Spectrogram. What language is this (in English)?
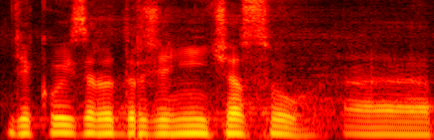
Czech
